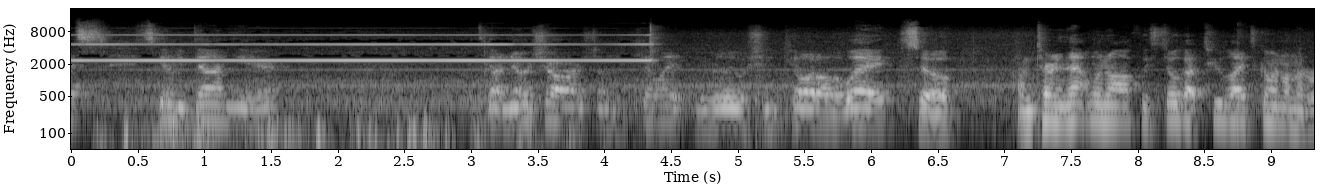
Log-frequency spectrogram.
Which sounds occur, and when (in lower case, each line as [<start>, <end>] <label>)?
[0.00, 0.16] human voice
[0.00, 4.38] sine wave
[0.00, 9.32] mechanisms
[0.35, 0.96] wind noise (microphone)
[0.62, 1.56] male speech
[1.26, 1.91] wind noise (microphone)
[2.13, 3.15] wind noise (microphone)
[3.09, 4.05] male speech
[4.31, 4.55] male speech
[4.68, 5.29] male speech
[5.42, 6.08] male speech
[6.27, 6.62] male speech
[7.06, 9.32] male speech
[8.71, 8.88] tap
